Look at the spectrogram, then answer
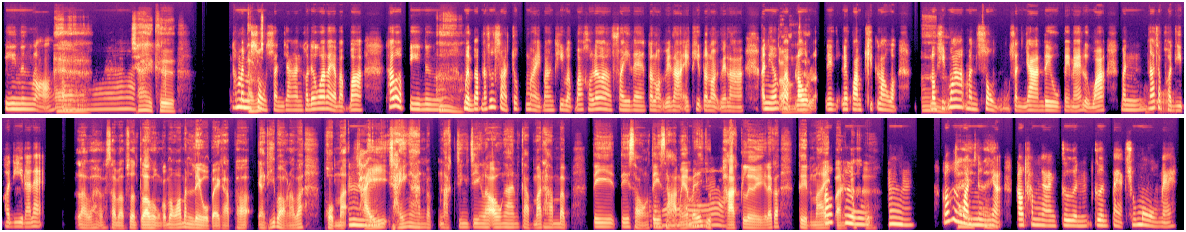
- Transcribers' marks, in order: none
- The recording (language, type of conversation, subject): Thai, podcast, คุณดูแลร่างกายอย่างไรเมื่อเริ่มมีสัญญาณหมดไฟ?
